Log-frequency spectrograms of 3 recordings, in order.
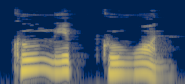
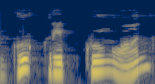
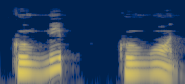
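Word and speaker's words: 국립공원: Maka gioknya kita rubah menjadi nyieng dan realnya kita rubah menjadi nien. Maka yang tadinya guk rip kungwon menjadi kungnip kungwon.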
